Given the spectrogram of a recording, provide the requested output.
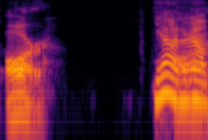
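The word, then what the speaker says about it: å: Last Norwegian letters pronounced like awe in Paul. Awe. But your other friend said it's pronounced R.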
